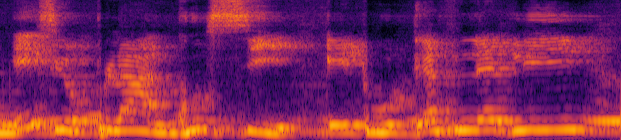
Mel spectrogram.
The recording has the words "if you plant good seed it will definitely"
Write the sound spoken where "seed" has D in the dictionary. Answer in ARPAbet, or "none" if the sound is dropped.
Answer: none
